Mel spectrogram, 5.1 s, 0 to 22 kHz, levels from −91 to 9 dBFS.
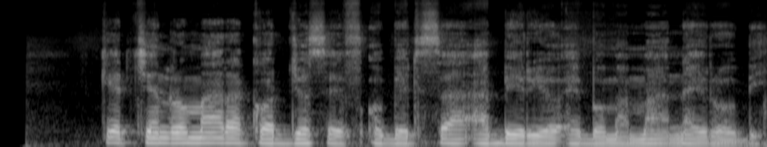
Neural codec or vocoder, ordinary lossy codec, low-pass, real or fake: vocoder, 44.1 kHz, 128 mel bands, Pupu-Vocoder; none; none; fake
